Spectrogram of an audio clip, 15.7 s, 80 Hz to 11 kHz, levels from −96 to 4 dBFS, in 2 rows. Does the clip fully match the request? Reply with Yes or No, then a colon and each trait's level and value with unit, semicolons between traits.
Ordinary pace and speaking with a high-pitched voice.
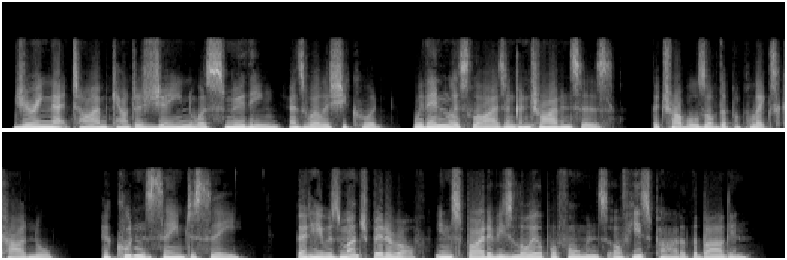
Yes: average, 175 wpm; high, 195 Hz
